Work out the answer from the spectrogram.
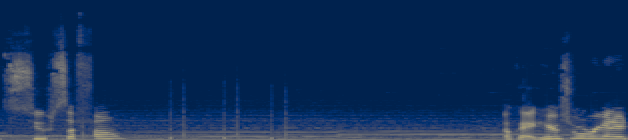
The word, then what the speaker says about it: sousaphone: Pronounced sousaphone? Oh, well, that's not nearly as fun. I thought it was a sussophone. Now I'm not interested. I wanted a sussophone, not a sousaphone.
